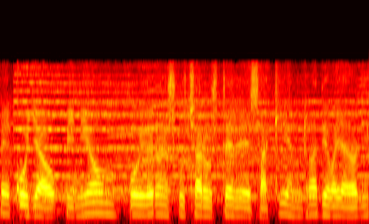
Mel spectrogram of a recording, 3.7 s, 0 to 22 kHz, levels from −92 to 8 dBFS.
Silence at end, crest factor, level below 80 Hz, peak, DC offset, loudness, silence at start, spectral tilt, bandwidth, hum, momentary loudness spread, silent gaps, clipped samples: 0 s; 14 dB; -72 dBFS; -8 dBFS; under 0.1%; -22 LUFS; 0 s; -2.5 dB/octave; 8 kHz; none; 5 LU; none; under 0.1%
